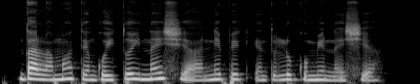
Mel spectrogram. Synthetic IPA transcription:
nda˦˨la˨ma˦tɛ˨ŋɡo˨i˨tɔ˦i˦na˦i˦ʃi˦a̰˨nɛ˦pi˦kɛ˨ntu˨lu˦ɡu˨mi˦na˨i˦ʃi˦a˨

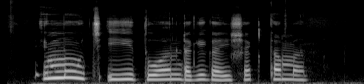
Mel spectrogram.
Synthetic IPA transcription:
ɪ˦mu˦t͡ʃi˦t̪u˨a˦nda˨ɡɪ˦ɡa˨i˨ʃɛ˦kt̪a˦ma˨n

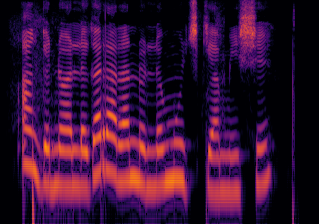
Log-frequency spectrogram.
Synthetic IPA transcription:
a˦˨ŋɡe˨nɔ˨lɛ˨ka˦ɾa˦˨ɾa˦no˨le˦mu˦t͡ʃki˨a˨mi˨ʃe˦

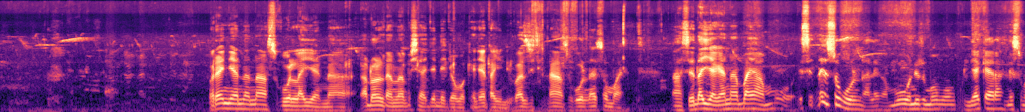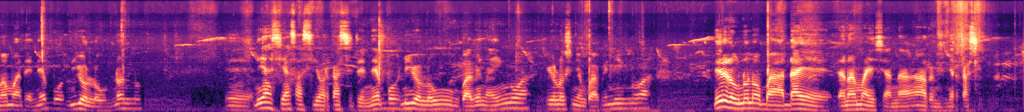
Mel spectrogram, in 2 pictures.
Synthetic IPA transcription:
ɔ˨ɾɛ˦ɲ˦ɛ˦na˦˨na˦˨sʊ˨kʊ˦la˦jɛ˨na˨ka˨dɔ˦lta˨n˨a˨bɪ˦ʃa˨d͡ʒɛ˦nɛ˨d͡ʒɔ˨mɔ˨kɛ˨ɲɛ˦ta˨ji˨nḭ˨ka˦zi˦ti˨na˦˨sʊ˨kʊ˦lna˨i˦sʊ˦ma˨ja˨ | na˨sɪ˨˦da˦ja˨kɛ˦na˦ba˦ja˦˨mo˦ɪ˦sɪ˦da˦i˦sʊ˦kʊ˨lna˨lɛ˨˦ka˨mo˦ni˦ɾu˨mo˦ŋɔ˦ŋ˦ku˨lɛ˦kɛ˦ɾa˦nɪ˦sʊ˨ma˦ma˨tɛ˨nɛ˦bɔ˦ni˦jo˨lo˨u˨nɔ˦nɔ˦ | ɛnɪ˦ja˦si˨˦a˦sa˨si˦ɔ˨ɾka˦si˨tɛ˨nɛ˦bɔ˦ni˦jɔ˨lɔ˨˦u˦ŋɡa˨pi˦na˨i˦ŋo˦a˦ | i˦jɔ˦lɔ˦si˦ɲɛ˨ŋɡwa˨pi˦ni˦ŋo˦a˦ | nɪ˦ɾɛ˦ɾɔ˨u˨nɔ˦nɔ˨ba˨da˦jɛ˨tɛ˨na˦ma˦i˨sa˨naː˨˦˨ɾɔ˨mi˨ɲɛ˦ɾka˦si̥˨t

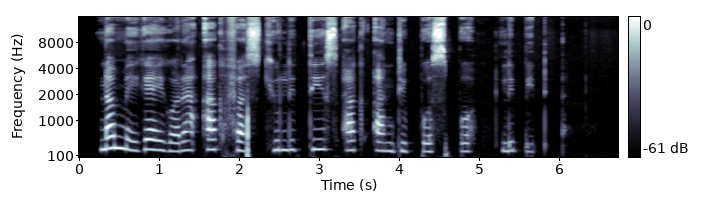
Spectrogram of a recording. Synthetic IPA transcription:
na˦me˨ɡe˦ɪɣɔ˨ɾa˦a˦kfa˨sku˦li˦ti˦sa˦ka˨ndi˨po˨spo˨ | li˦pi˨t

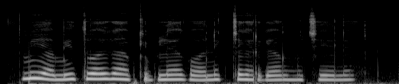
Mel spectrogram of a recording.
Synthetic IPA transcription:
mi˦ja˨mi˦to˦jka˦˨p̚kɪ˨blɛ˦kɔ˨nɪ˦k̚t͡ʃe˦kɛ˨ɾɡɛ˦ŋmu˦t͡ʃe˦le˦

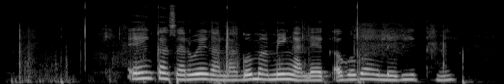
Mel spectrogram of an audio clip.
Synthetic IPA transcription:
ɛ˦ŋka˦sa˨ɾwe˦ka˨la˨ɡo˦ma˨mɪ˦ŋa˨lɛ˨ka̰˨ɡo˦ba˦o˨le˨ɾi˦t̪nɪ˦

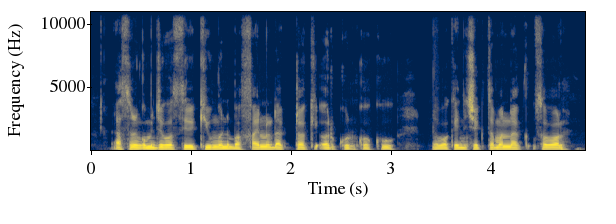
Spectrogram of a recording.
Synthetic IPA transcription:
a̰˦sɔnɛ˨ɡɔ˨md͡ʒɔ˦ɡɔsi˦ɾikiu˦ŋɡɔ˨nɛ˨ba˨fajnɔda˦k̚tɔkiʔɔ˦ɾku˨nko˨ku | nɛ˨bɔkɛ˦ɲit͡ʃɛk̚tamanaksɔ˦ɡɔl

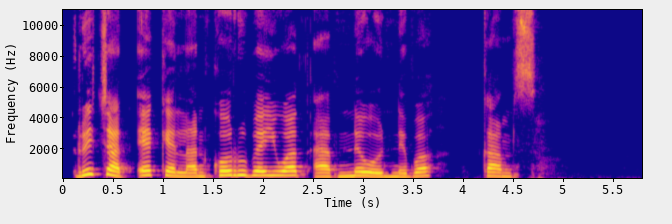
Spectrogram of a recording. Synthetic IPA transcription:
ri˦t͡ʃa˨dɛ˦kɛ˨la˨nko˦ɾu˦be˦jʊ˦wa˦t̪a˨b̚ne˦wo˨ne˨ba˦ | ka˦ms

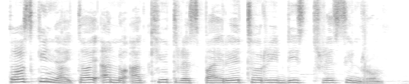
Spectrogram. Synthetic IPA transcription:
to˦ski˦ɲɔ˨i˨tɔ˦jʔa˦no˨ʔa˨kʰjutrɛ˨spa˨ɪɾeto˦ɾi˦di˦stɾi˦sindɾo˨m

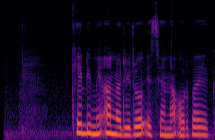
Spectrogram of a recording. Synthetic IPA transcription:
kʰe˦ɗi˨mi˦ʔa˦nɔ˨ɾi˨ɾo˦ʔe˦˨sja˨na˨ʔɔ˨ɾba˦ɛ˨k

